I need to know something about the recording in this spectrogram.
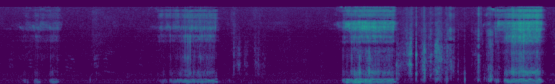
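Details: Pitbull puppy with low, irregular rattling snores during sleep, quiet breaths between; snores only when a hand rests on his neck without pressure, stopping when removed.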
